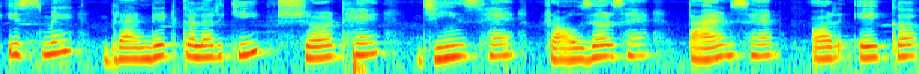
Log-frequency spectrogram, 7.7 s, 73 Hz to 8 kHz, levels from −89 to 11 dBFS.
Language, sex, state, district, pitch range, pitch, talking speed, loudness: Hindi, female, Maharashtra, Solapur, 210-250 Hz, 230 Hz, 110 wpm, -14 LUFS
